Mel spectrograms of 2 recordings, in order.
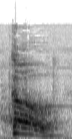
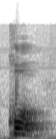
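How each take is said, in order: First: The g is held briefly before release. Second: The g is released immediately without a closure. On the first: "영어는 한번 공기를 막아야 되기 때문에" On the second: "우리나라 말은 그냥 바로 열어주기 때문에"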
